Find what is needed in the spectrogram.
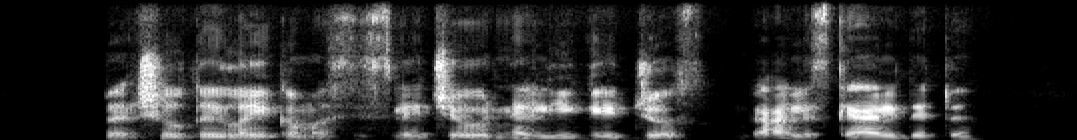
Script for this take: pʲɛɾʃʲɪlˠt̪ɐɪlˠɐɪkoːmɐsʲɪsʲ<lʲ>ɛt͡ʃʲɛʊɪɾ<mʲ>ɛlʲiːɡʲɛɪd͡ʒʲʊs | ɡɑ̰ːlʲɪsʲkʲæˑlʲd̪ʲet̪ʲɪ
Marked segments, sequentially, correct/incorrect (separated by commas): correct, incorrect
